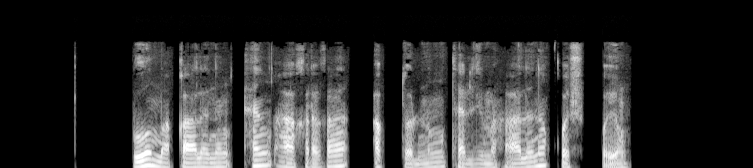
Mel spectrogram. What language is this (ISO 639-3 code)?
uig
